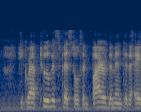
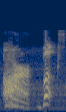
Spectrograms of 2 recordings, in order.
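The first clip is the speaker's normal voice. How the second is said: growl; 5 semitones higher than usual. A narrator's reading. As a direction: grumble it like a pirate. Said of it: "growled Captain Bones".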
